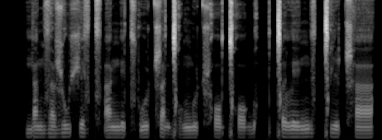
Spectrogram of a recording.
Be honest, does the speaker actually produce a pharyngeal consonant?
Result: no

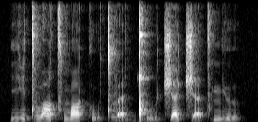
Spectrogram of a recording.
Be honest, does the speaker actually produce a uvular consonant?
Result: no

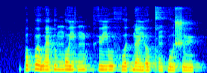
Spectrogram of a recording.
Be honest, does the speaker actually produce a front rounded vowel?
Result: yes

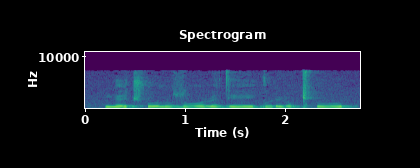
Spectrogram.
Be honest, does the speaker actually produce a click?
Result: yes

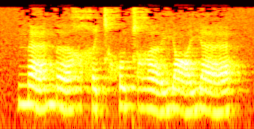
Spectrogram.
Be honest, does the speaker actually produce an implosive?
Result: no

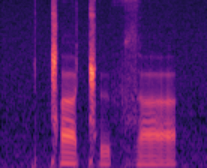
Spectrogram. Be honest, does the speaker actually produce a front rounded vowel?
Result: yes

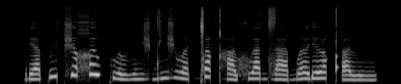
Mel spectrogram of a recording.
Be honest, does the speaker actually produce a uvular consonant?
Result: yes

